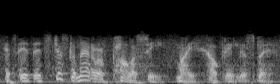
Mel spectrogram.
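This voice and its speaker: A man's voice: fairly low pitch, huge pitch swings, quick pace. A man playing a well-off, defensive businessman, earnest and uneasy, with hesitant, stammering speech in a radio drama. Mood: defensive, eager. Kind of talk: 1970s radio drama acting. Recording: tinny, noisy old radio broadcast.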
